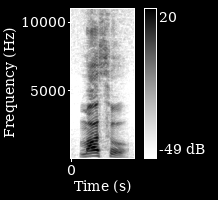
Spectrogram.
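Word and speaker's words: masuk: Number 11, মাসো, যার বাংলা অর্থ প্রবেশ করা বা ঢোকা। শব্দটি লেখার ক্ষেত্রে লিখতে হয় মাসুক, তবে এর সঠিক উচ্চারণ হবে মাসু।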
